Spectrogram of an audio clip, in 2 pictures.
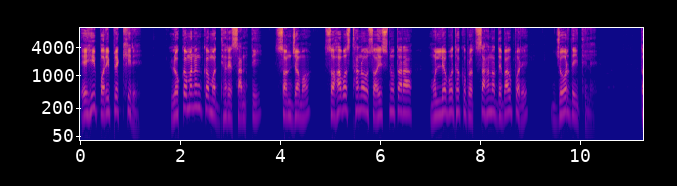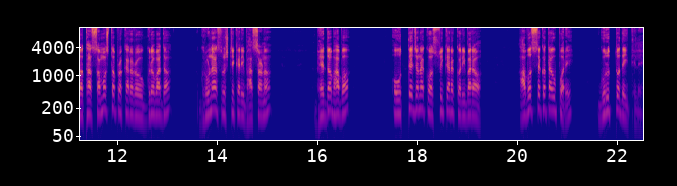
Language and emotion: Odia, neutral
